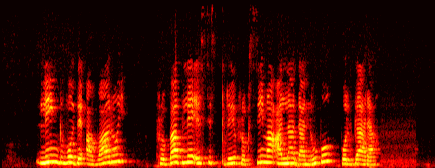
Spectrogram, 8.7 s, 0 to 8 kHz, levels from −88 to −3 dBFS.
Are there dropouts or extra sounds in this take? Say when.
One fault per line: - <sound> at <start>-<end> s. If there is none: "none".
none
